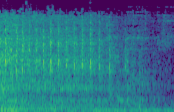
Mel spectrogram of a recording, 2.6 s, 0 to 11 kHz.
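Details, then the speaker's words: Hyundai i20 at idle: sharp, steady metallic knocking, several per second over the engine hum; failed oil cooler sent oil into coolant, engine ran without oil, connecting rod knock from oil starvation. "So இது கூட என்ன ஆயிடுதுன்னா, ஆயிலே இல்லாமல் வண்டி ஓடுறதுனால engine வந்து கொஞ்சம் நாய்ஸ் அதிகமாகிடுச்சு."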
